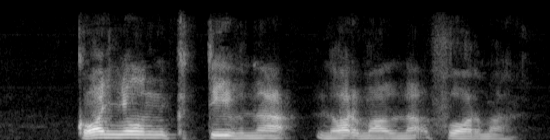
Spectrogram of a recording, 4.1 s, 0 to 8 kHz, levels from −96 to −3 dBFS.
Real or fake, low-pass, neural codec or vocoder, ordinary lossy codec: fake; 7.2 kHz; codec, 24 kHz, 6 kbps, HILCodec; AAC, 32 kbps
